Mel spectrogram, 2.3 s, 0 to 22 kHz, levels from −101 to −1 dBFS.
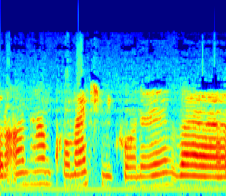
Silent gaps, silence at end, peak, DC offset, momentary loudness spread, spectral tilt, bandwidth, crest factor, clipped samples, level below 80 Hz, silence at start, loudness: none; 0 s; 0 dBFS; under 0.1%; 9 LU; -4 dB/octave; 9.6 kHz; 14 dB; under 0.1%; -60 dBFS; 0 s; -15 LUFS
